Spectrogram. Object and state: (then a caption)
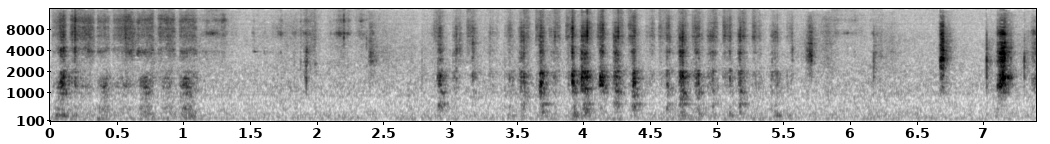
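Scratch art card being scratched. A wooden stylus scratches the coating of a flat, black-coated scratch art paper card. Soft, dry rubbing and scratching strokes come in quick, uneven bursts with a bright, papery rasp and little low end. A few sharper scrapes stand out near the end.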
